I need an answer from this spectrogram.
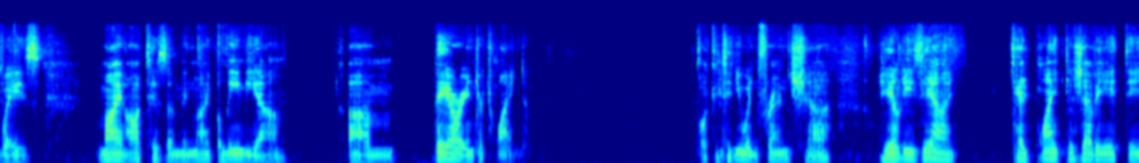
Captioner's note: speaking French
